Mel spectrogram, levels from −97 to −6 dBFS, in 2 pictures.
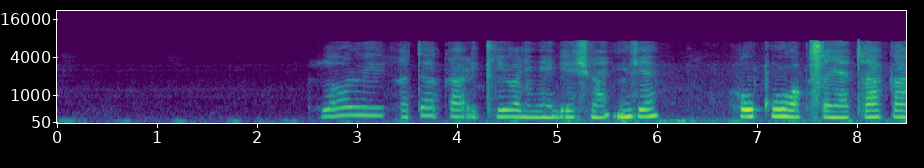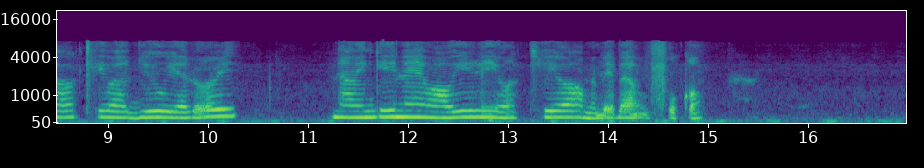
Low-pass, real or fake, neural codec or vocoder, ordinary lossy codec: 7.2 kHz; fake; codec, 24 kHz, 6 kbps, HILCodec; AAC, 32 kbps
